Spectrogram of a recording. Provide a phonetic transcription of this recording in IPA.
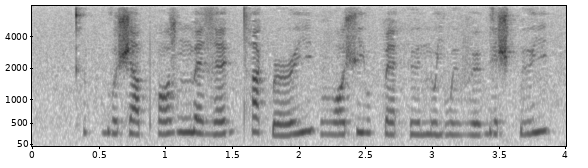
kʰɨkʷɡʷœʃapʰɔz ŋ͡mɛzɛɡ tʰak͡pə˞j | vɔʃjuk͡pɛ hɨnuj wɨvøɡɛʃk͡pɨj

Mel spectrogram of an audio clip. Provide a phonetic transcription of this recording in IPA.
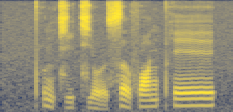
pʰʊ˥˩ŋt͡ɕi˧˥ t͡ɕjo̰˨˩ʊ̯sɤ˥˩fɑ˥ŋ pʰe˥ɪ̯

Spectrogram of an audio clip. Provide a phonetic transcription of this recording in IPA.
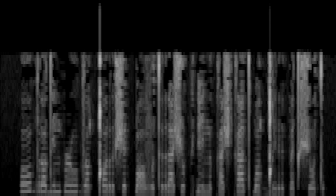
oɡrɔ dinpɹuɡlɔ ǃɔrʃɛk͡pɔvot raʃʊkɗi nʊkaʃkatɓɔ ɡ͡ǃɪrpɛt ʃot

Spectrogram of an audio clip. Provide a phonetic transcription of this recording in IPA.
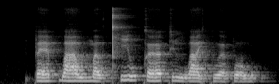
pɛː˨˥p̚waː˧w mɐ˨˧w t̪ʰiː˥w kœː˨˥kɪ˨ŋ waː˨˩jkʷœː˨po˨w

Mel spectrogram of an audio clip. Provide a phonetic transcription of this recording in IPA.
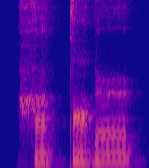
hʌtːɑɗə˞

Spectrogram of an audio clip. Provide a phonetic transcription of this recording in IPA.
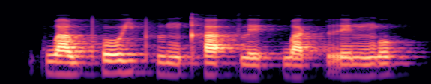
kwa˦˥wpʰoː˥˩jpʰɯ˨˩ŋ tʰa˥˩ʔkle˨˩ʔkwa˨˩k̚ pre˧nŋo˦˥k̚

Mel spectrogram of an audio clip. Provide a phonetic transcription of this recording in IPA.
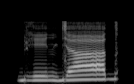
ɖʱeːndʲaːd

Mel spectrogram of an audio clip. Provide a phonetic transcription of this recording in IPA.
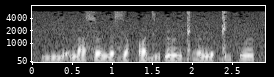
i jə̰na zœnəzi qʷədi ɗœ̃ ɡ͡ǁœŋøɡ͡ǁə̃ tʷœ̃

